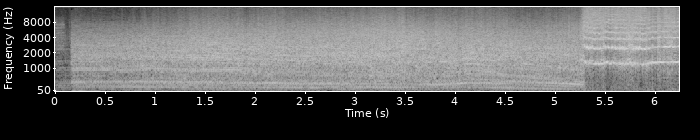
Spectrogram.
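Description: A car driving off fast, its engine note slowly falling under a loud rush of tyre noise, then a high-pitched tyre squeal about five seconds in.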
